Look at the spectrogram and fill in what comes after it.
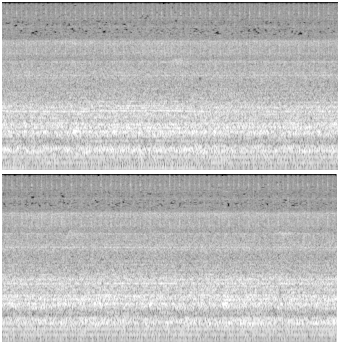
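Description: Mazda Familia Astina's engine idling steadily. The owner believes most of the noise is coming from the water pump, which he says is making a noise.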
